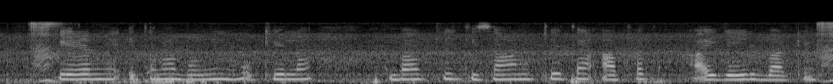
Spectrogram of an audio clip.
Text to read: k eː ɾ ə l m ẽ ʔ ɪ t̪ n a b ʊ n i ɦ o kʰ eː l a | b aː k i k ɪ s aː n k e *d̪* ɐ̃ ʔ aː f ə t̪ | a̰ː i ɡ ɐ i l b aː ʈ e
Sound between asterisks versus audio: incorrect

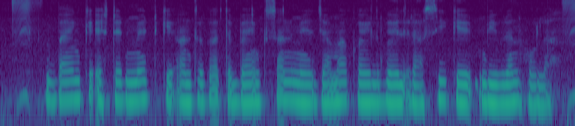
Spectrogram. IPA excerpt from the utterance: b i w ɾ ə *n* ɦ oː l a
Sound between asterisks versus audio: correct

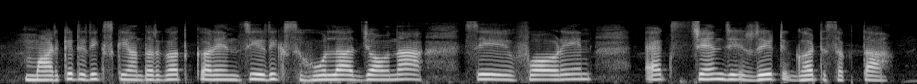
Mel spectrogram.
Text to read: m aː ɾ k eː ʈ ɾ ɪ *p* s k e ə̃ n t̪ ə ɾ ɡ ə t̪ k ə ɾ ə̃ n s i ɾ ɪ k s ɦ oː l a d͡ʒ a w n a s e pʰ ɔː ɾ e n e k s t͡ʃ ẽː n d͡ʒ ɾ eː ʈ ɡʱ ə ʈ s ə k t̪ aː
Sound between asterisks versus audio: incorrect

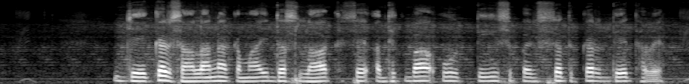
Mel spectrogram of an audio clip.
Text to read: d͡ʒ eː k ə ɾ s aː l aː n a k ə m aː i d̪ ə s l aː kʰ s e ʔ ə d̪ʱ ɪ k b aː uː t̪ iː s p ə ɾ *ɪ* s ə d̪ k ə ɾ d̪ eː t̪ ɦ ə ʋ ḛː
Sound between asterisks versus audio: correct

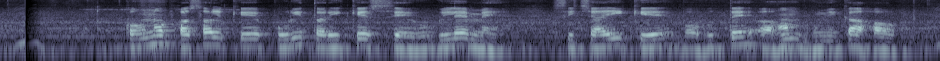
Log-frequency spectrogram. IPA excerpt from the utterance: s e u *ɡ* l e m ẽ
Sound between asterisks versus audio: correct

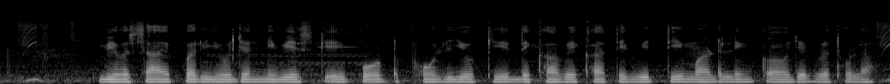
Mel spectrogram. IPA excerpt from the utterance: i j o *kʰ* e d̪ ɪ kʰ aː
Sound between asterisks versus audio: incorrect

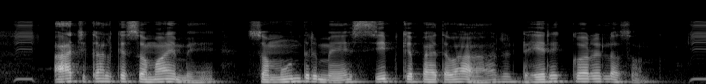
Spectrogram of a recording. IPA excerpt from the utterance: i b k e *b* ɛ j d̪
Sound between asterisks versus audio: incorrect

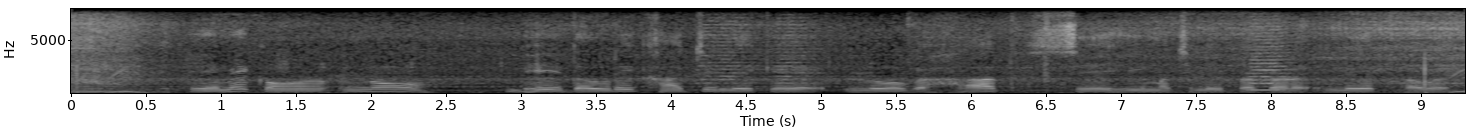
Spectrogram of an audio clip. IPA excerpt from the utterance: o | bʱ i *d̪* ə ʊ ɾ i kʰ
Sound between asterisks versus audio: correct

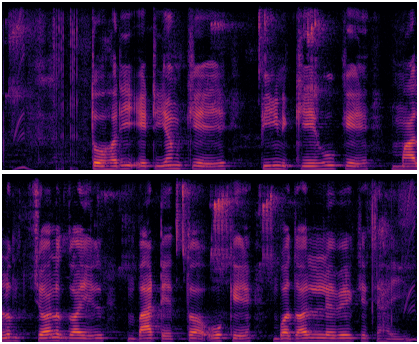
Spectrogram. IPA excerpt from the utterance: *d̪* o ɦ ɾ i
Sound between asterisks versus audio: incorrect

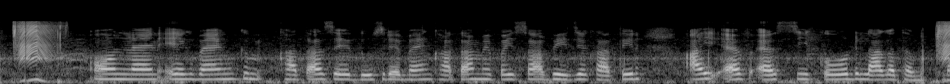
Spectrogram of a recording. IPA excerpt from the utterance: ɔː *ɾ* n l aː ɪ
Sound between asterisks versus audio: incorrect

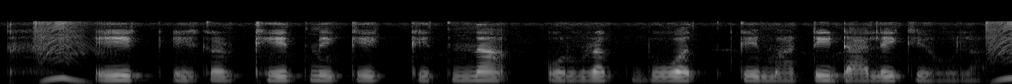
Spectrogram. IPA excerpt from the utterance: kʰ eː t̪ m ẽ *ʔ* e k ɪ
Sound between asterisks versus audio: incorrect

